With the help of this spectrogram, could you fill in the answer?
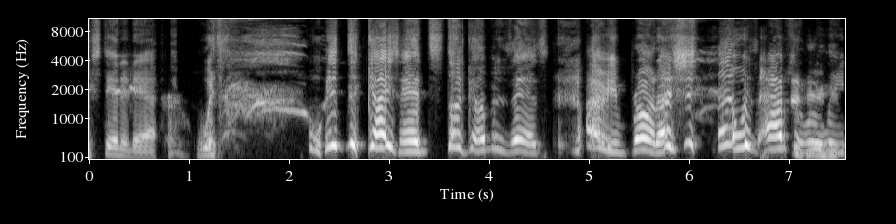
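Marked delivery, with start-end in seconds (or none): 1.8-7.6 high-pitched, laughing to tears; helpless laughter. Real, not acted. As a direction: barely get the words out for laughing. Cracking up at favourite scene.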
